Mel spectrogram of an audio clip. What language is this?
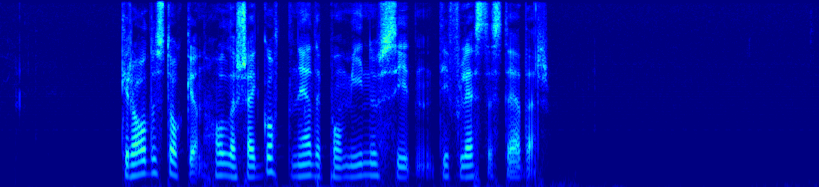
Norwegian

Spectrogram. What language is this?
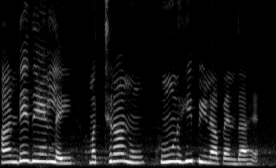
Punjabi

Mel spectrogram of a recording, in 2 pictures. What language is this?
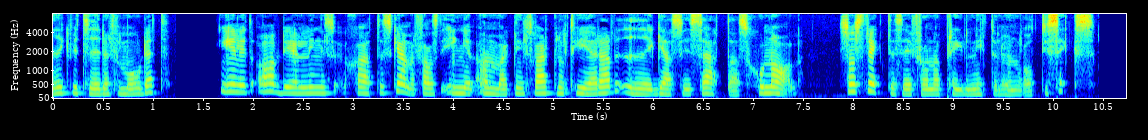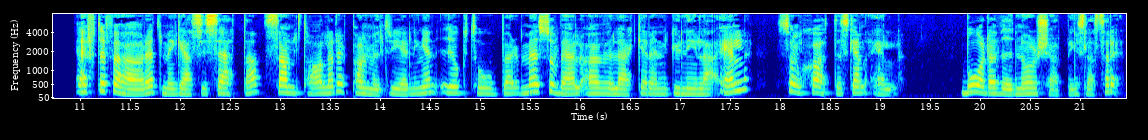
Swedish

